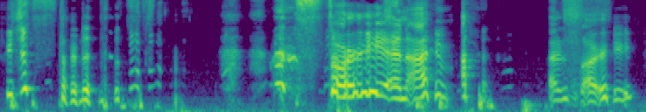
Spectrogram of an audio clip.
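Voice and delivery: laughing through the words; can't stop giggling. Real, not acted. Breaks into laughter while reading.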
